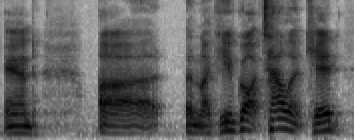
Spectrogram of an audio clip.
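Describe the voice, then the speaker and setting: A man's voice: fairly low pitch, takes it slowly, creaky, a bit bright. Rambling older man telling a story. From Utah. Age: 60s. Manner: digressive, self-interrupting, chuckling; tosses in slangy asides. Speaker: vlogger.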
